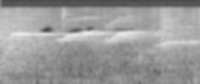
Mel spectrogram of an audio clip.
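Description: Bright, thin chirps of a red-whiskered bulbul repeat over a steady low background murmur, close by and fairly quiet.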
